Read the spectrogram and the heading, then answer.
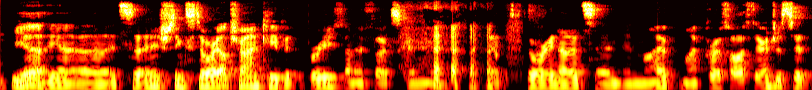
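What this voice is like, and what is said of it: Australian accent. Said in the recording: “Your accent kind of gives it away that, you know, you were born and raised in Australia.”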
